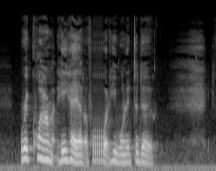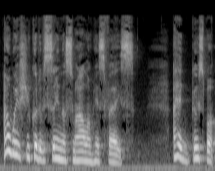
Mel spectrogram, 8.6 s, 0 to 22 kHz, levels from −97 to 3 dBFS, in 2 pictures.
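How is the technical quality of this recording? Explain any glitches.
One glitch stands out: a system hang loop from 1.88 to 2.08 s, between "requirement he had of" and "he wanted to do". For 0.2 s the computer or audio driver stalled while the sound hardware kept replaying the same 40 ms block of its ring buffer, five times over. That repetition at 25 Hz gives a brief rattling buzz, which fits a buffer of about 40 ms. Nothing of the speech seems to be lost. Unlike an underrun dropout, which cuts to silence or crackle, this fault repeats identical audio exactly.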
